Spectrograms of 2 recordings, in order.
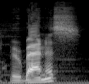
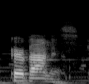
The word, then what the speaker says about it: Urbanus: And tonight, our host is none other than Danny Urbanus.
